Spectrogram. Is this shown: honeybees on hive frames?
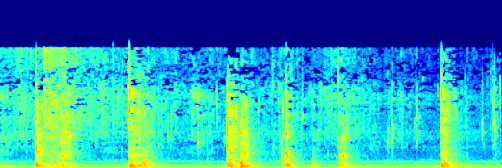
no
